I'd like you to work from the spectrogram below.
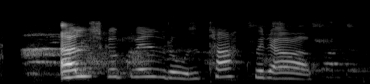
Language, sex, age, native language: Icelandic, female, 8, Icelandic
